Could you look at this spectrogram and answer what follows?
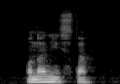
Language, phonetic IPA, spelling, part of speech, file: Polish, [ˌɔ̃nãˈɲista], onanista, noun, LL-Q809 (pol)-onanista.wav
